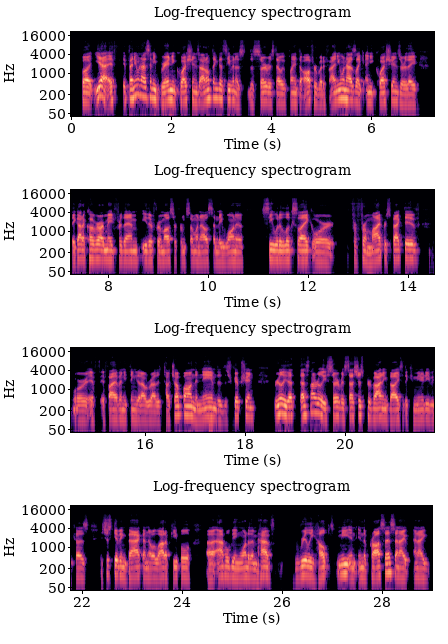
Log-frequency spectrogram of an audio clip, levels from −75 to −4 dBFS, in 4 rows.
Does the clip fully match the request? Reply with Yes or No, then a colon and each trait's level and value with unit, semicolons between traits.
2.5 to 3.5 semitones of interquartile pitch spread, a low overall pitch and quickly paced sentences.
Yes: average, 2.8 semitones; low, 115 Hz; fast, 250 wpm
